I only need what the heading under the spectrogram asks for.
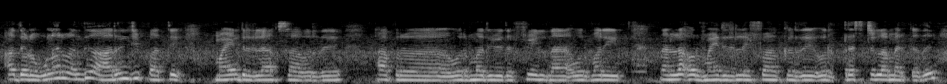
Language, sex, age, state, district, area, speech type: Tamil, female, 18-30, Tamil Nadu, Chennai, urban, spontaneous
